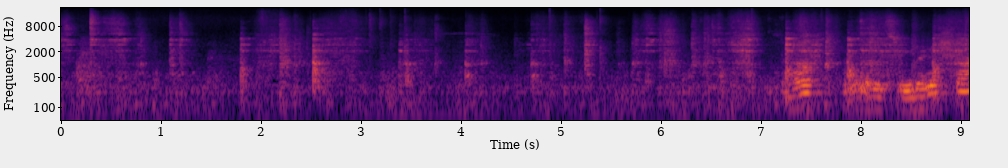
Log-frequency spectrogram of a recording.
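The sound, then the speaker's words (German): Food is scraped and tipped into a taller frying pan, with a run of metal clinks and clatters from utensils and cookware, growing busier and louder toward the end. “Ich fülle das jetzt alles in die höhere Pfanne um und mache jetzt noch die letzte Ladung Champignons.”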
